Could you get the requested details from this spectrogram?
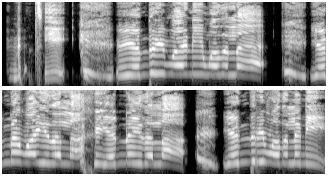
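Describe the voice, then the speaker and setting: A man playing a gentle older brother who keeps pleading with his sister to get up and stop blaming herself, in a homemade family skit. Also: very high-pitched, fairly even intonation, measured pace, exaggerated voice. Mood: soothing. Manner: pleading, soothing, repeating endearments.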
